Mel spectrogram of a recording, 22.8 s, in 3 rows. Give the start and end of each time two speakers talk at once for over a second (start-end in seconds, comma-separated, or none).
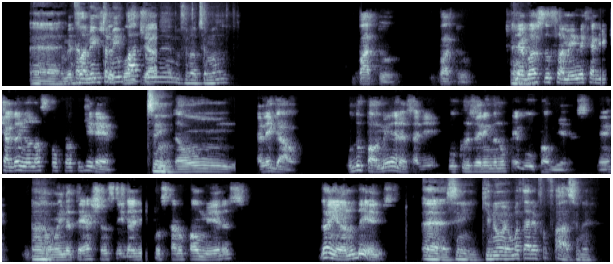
0.7-1.9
